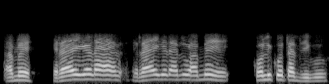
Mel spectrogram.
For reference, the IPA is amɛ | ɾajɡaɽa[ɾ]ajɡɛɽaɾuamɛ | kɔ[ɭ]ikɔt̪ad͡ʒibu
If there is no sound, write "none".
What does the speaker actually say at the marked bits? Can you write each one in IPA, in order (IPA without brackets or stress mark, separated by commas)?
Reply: ɾ, l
